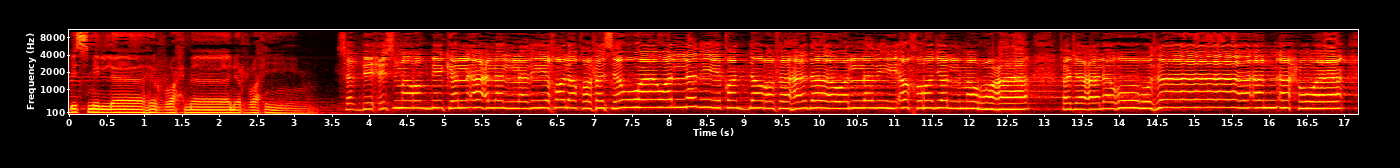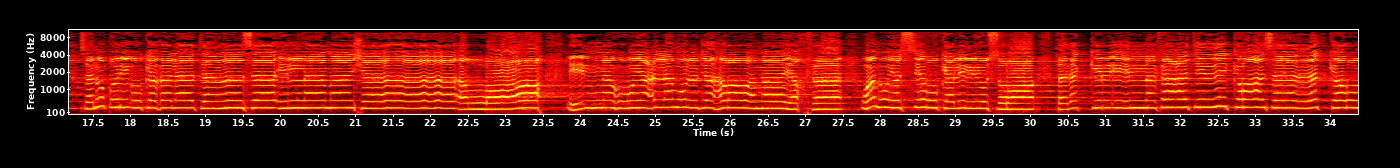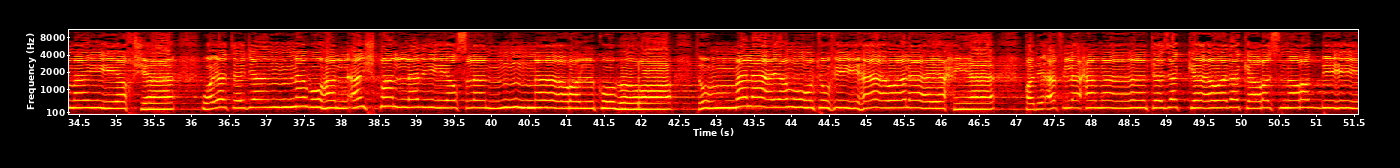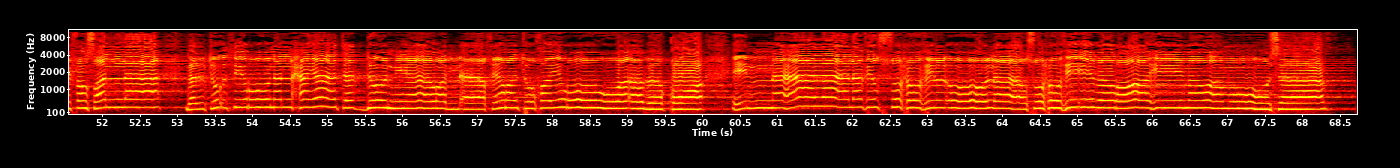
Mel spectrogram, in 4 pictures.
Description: Surah Al-Ala MP3 by Makkah Taraweeh 1426 in Hafs An Asim narration.
Murattal Hafs An Asim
